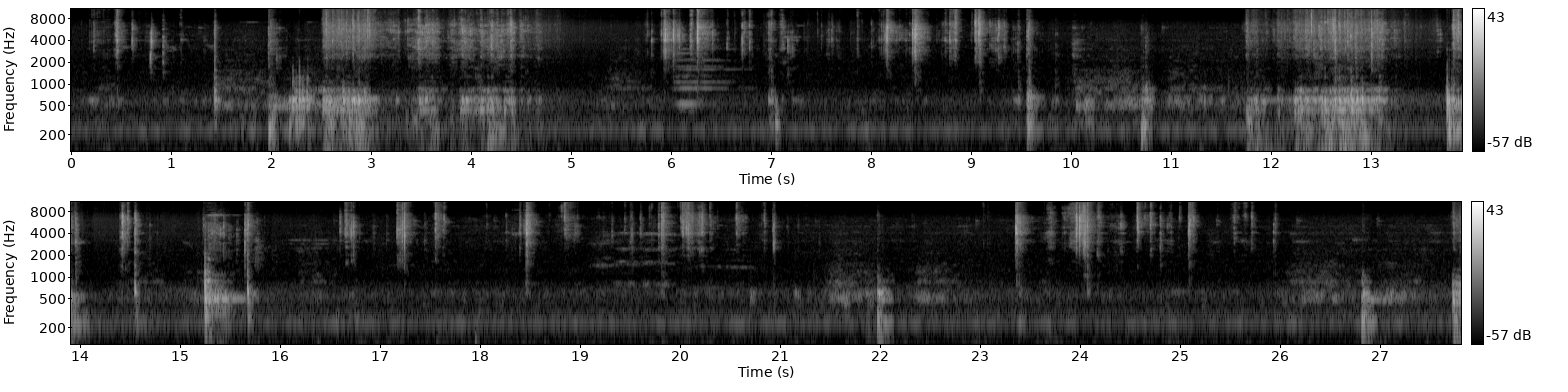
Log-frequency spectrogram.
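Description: Dishes being washed by hand at a kitchen sink: scattered clinks and knocks of dishes and utensils against each other and the sink. There are two longer rustling, rushing spells, about two and a half and twelve seconds in, all over a steady low hum.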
